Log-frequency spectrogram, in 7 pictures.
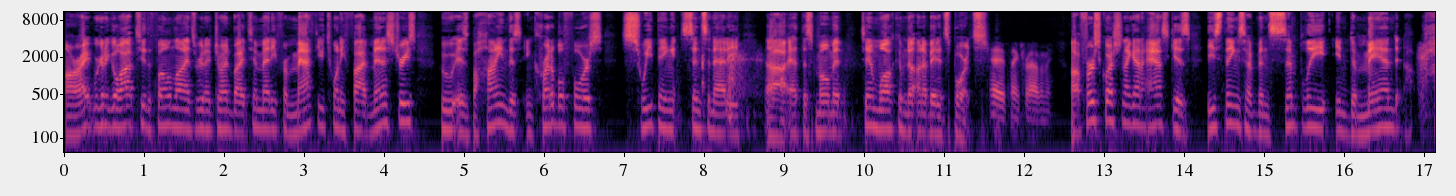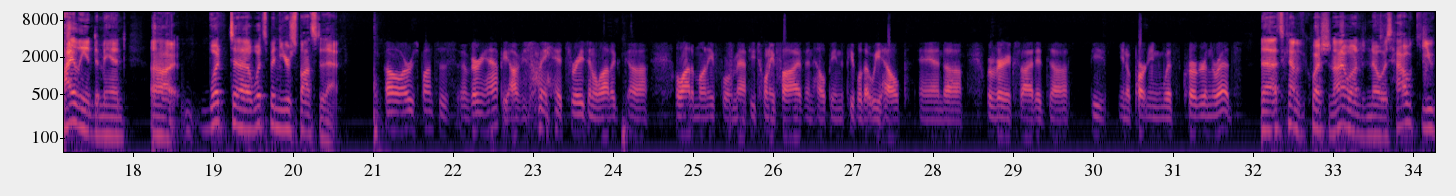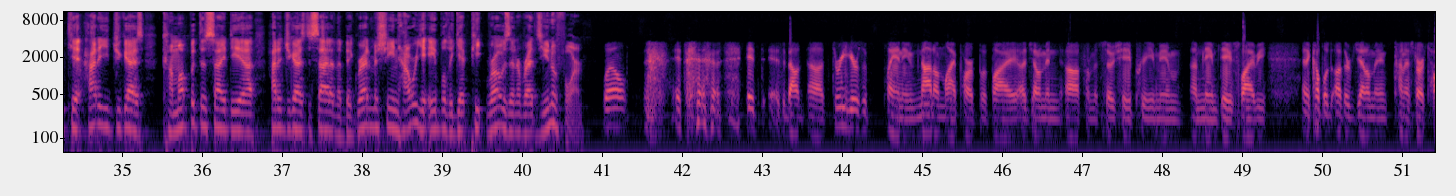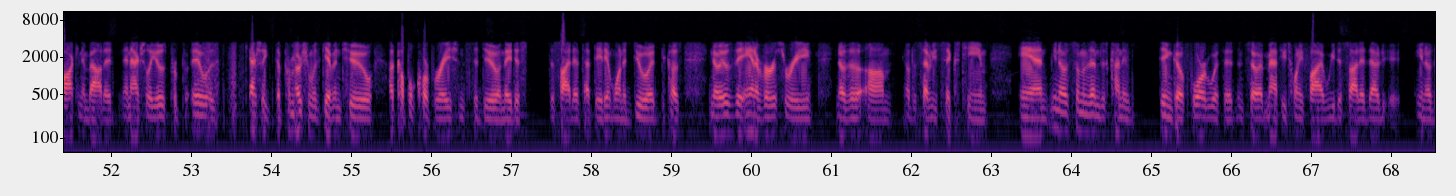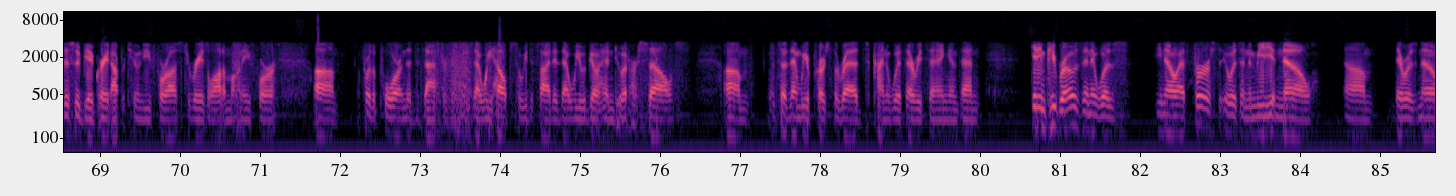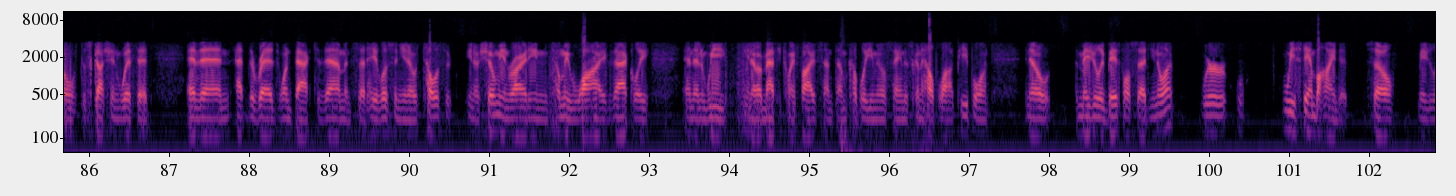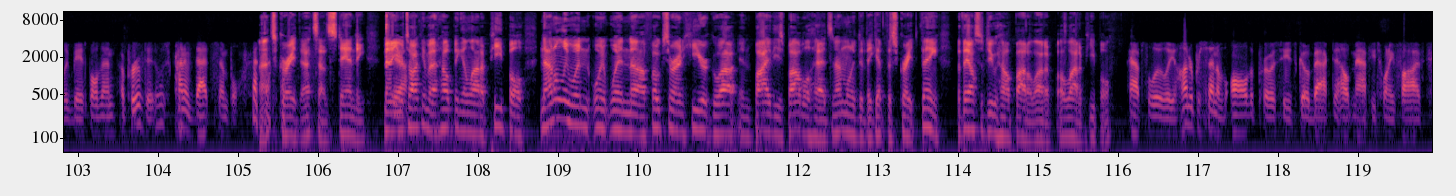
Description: Recent Radio Interviews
